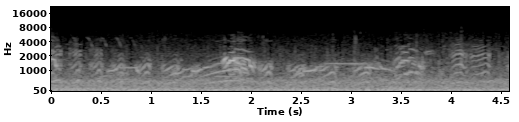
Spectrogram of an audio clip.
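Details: American white pelicans on the Mississippi River flyway, recorded 1 April 2021 by a live camera; several low nasal grunting and warbling calls overlap, with a steady low rumble of wind or water underneath.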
